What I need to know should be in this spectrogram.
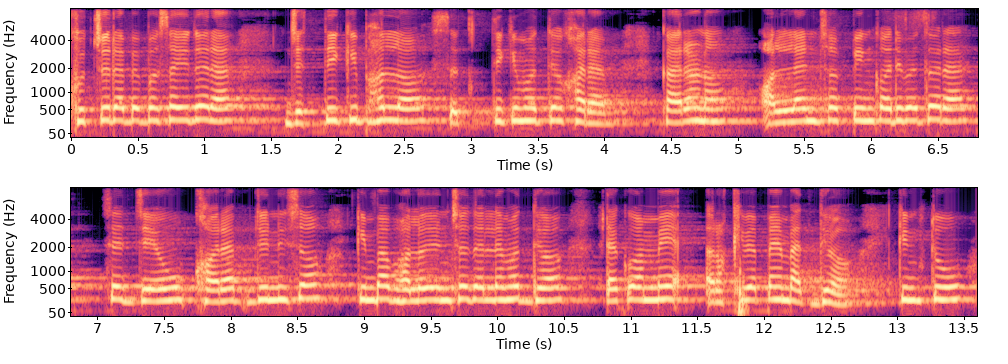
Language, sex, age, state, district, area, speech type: Odia, female, 18-30, Odisha, Nayagarh, rural, spontaneous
